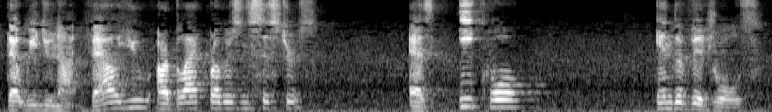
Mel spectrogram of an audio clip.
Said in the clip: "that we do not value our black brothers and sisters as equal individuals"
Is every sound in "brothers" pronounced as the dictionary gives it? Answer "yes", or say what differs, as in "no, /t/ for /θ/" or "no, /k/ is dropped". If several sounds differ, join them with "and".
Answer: yes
